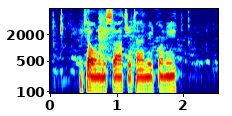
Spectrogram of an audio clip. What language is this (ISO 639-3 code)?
fas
